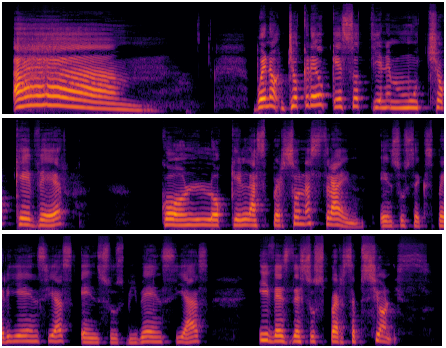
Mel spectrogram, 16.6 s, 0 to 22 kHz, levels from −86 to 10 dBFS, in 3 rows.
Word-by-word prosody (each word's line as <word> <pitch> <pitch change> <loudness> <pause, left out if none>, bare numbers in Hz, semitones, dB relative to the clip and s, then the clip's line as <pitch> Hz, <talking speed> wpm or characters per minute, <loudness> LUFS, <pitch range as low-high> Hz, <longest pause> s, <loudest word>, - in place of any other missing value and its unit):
Am, 280 - +6
mm, 155 -4 -11 1.2
bueno, 285 +2 +7
yo 300 +2 +1
creo 325 +2 +3
que 270 - +1
eso 275 +1 -2
tiene 245 -2 -5
mucho 235 0 -3
que 215 -2 +1
ver, 185 +5 0 1.2
con 195 0 +2
lo 185 -1 +1
que 190 -1 -2
las 185 -2 -1
personas 230 +7 -5
traen 150 - -1 0.2
en 165 0 -5
sus 170 +1 -11
experiencias, 185 +4 -6
en 150 -2 -5
sus 140 -1 -12
vivencias, 170 +3 -6 0.6
y 225 0 +1
desde 185 -1 0
sus 175 -1 -6
percepciones. 180 - -5
190 Hz, 100 wpm, -22 LUFS, 175-240 Hz, 1.2 s, bueno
